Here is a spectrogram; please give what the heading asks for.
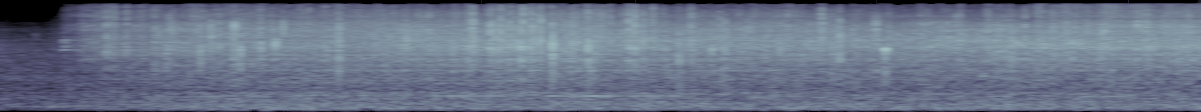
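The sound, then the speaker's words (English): Onion and garlic frying in a pot give a steady, bright sizzling hiss with scattered crackles and pops that build slightly over the first second and then run on evenly, with no talk. “So we've got the onion in the pot with some garlic.”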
